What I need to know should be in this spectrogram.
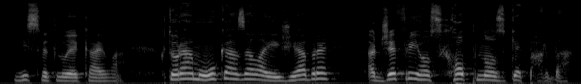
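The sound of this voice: Unforced reading voice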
